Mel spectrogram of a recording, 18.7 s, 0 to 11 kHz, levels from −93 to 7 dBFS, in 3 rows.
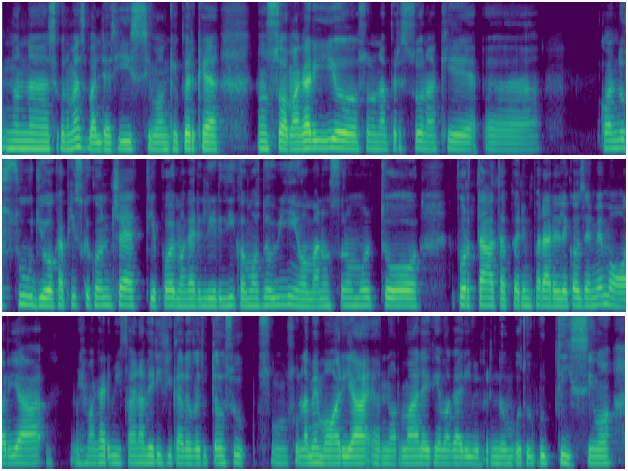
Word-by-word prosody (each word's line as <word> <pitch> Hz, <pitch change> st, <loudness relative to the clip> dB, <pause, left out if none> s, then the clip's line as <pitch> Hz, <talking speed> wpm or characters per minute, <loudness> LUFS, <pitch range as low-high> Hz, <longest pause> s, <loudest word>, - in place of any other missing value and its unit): non 165 Hz, -2 st, +2 dB
secondo 155 Hz, +1 st, -2 dB
me 190 Hz, -, +4 dB
è -, -, +2 dB
sbagliatissimo 150 Hz, -1 st, 0 dB
anche 150 Hz, +1 st, -1 dB
perché, 155 Hz, -1 st, +4 dB, 0.4 s
non 165 Hz, -1 st, +1 dB
so 155 Hz, 0 st, +4 dB
magari 170 Hz, +3 st, +6 dB
io 170 Hz, -3 st, +6 dB
sono 155 Hz, +1 st, -6 dB
una 150 Hz, -1 st, -4 dB
persona 155 Hz, -1 st, -3 dB
che, 150 Hz, -2 st, -2 dB
ehm, 140 Hz, -1 st, -9 dB, 0.6 s
quando 170 Hz, +1 st, -1 dB
studio 175 Hz, -1 st, +2 dB
capisco 170 Hz, +2 st, -4 dB
i -, -, -15 dB
concetti 170 Hz, -1 st, -1 dB
e -, -, -4 dB
poi 165 Hz, +1 st, +2 dB
magari 155 Hz, 0 st, -2 dB
li 155 Hz, 0 st, -1 dB
ridico 160 Hz, +1 st, -2 dB
a -, -, -1 dB
modo 160 Hz, +1 st, -1 dB
mio, 165 Hz, -2 st, -2 dB
ma 155 Hz, 0 st, -2 dB
non 155 Hz, 0 st, -4 dB
sono 165 Hz, +1 st, -5 dB
molto 165 Hz, -1 st, +1 dB, 0.3 s
portata 170 Hz, -2 st, +1 dB
per 160 Hz, +1 st, -2 dB
imparare 160 Hz, 0 st, +1 dB
le 155 Hz, -, +3 dB
cose 165 Hz, +1 st, 0 dB
a -, -, -1 dB
memoria, 155 Hz, -3 st, 0 dB
e 150 Hz, -, -15 dB
magari 155 Hz, 0 st, -2 dB
mi 155 Hz, -1 st, -3 dB
fai 155 Hz, 0 st, -6 dB
una 155 Hz, -, -2 dB
verifica 155 Hz, -1 st, -2 dB
dove 150 Hz, 0 st, -1 dB
tutto 155 Hz, +1 st, -3 dB
su 155 Hz, 0 st, -4 dB
su 150 Hz, 0 st, -10 dB
sulla 150 Hz, 0 st, -3 dB
memoria, 150 Hz, -1 st, +3 dB
è 150 Hz, -, -5 dB
normale 150 Hz, +1 st, -1 dB
che 145 Hz, 0 st, -3 dB
magari 145 Hz, 0 st, -1 dB
mi 140 Hz, -, -2 dB
prendo 145 Hz, +1 st, -4 dB
un 145 Hz, -, -3 dB
voto 145 Hz, +1 st, -3 dB
bruttissimo, 150 Hz, -1 st, -2 dB
155 Hz, 195 wpm, -25 LUFS, 150-165 Hz, 0.6 s, magari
